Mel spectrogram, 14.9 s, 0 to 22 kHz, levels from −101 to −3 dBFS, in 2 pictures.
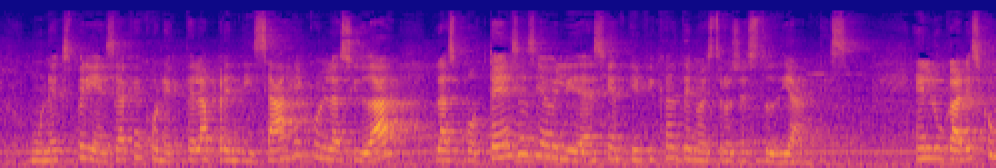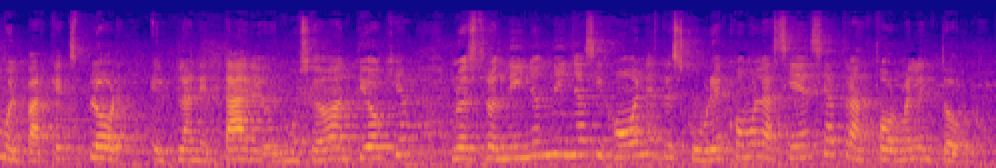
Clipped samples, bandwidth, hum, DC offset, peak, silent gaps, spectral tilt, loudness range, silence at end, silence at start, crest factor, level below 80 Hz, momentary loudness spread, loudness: under 0.1%; 16 kHz; none; under 0.1%; -12 dBFS; none; -3.5 dB/octave; 4 LU; 0 s; 0 s; 20 dB; -58 dBFS; 9 LU; -32 LUFS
